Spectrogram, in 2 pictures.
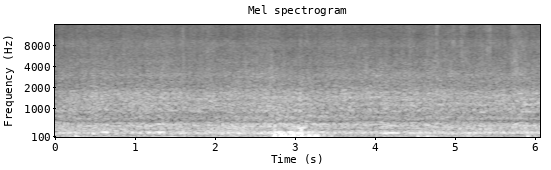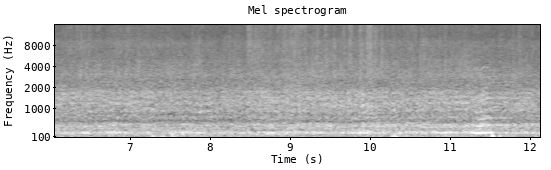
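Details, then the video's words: Bees in front of their hive during Australian winter, 20 June, produce an unbroken low buzzing hum; one short, louder low rumble stands out early on, then the drone continues steadily. "WINTER BEES front of the Hive Acivity"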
